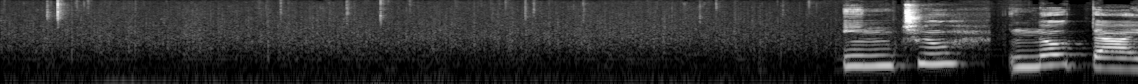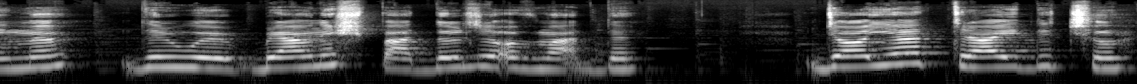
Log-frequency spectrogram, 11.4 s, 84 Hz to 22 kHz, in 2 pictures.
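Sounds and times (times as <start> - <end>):
steady rain pouring: 0.0 - 6.1
speech: 4.2 - 9.0, 9.7 - 11.3.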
